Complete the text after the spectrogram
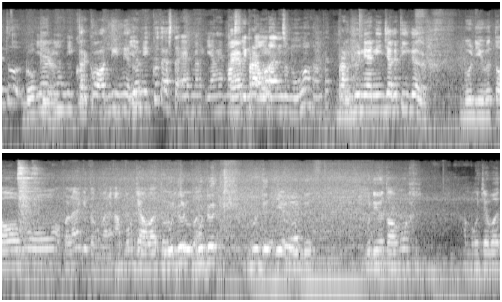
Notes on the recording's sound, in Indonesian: Rekaman di sekitar lokasi demo (Palmerah). Ngerekam dari lokasi sekitar area demo biar greget.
